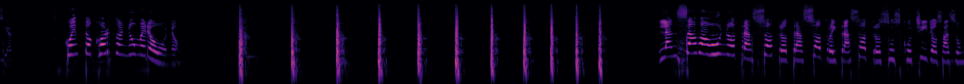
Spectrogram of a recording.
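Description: A young woman speaks with animation through a headset microphone.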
